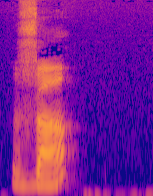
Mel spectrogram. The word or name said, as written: 20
